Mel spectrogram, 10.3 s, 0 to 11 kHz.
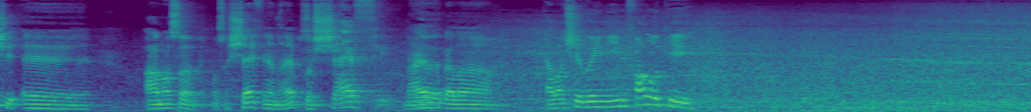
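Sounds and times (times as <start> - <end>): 
speech: 0.0 - 7.3
airplane passing overhead: 3.9 - 10.3.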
